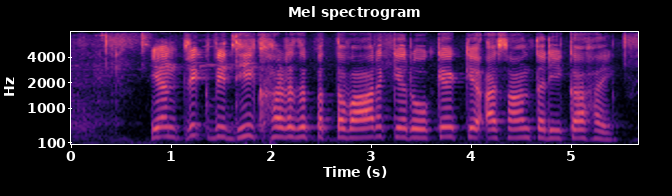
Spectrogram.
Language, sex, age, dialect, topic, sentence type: Magahi, female, 18-24, Southern, agriculture, statement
